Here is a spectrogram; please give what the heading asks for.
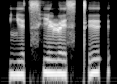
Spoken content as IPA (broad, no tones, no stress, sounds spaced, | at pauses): ʎ ɪ t͡sʰ i ɭ e s tʼ ɪ ʔ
